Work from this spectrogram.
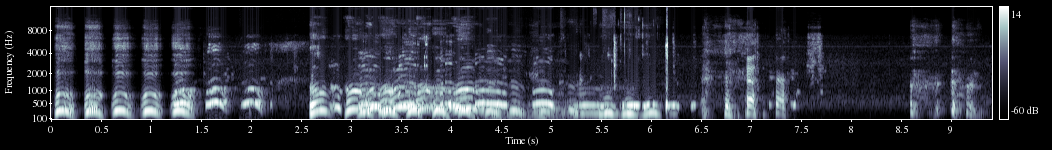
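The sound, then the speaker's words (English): Voices in an online audio chat room imitate owls hooting, with a rapid series of rhythmic, pitched hoots at first, then several overlapping voices hooting and cheering, followed by scattered short bursts. “That was good. It sounded like owls. Sounded like an owl.”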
